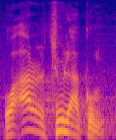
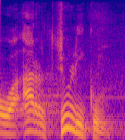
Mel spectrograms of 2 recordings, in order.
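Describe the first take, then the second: First: The vowel after arjul is a. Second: The vowel after arjul is i. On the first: The feet are to be washed. "qiraah biasa kalian baca Quran" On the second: The feet are grammatically joined to the heads. "ada yang baca"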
